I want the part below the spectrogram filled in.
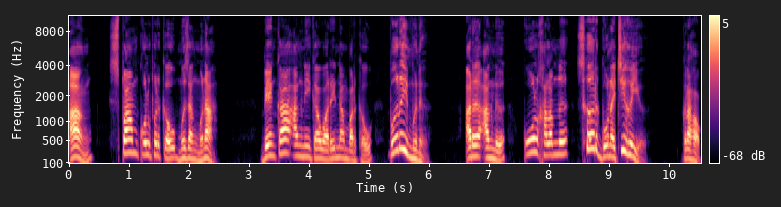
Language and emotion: Bodo, angry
